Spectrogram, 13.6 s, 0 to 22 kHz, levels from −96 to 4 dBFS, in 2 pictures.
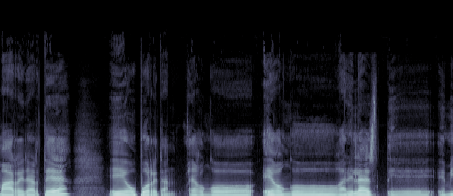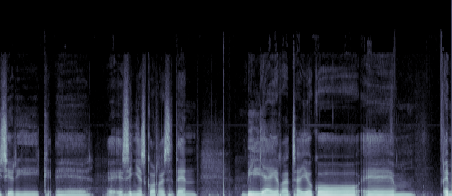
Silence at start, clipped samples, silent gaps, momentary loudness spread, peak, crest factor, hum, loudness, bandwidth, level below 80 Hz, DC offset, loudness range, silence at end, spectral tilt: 0 s; under 0.1%; none; 13 LU; -4 dBFS; 18 dB; none; -21 LUFS; 11 kHz; -52 dBFS; under 0.1%; 7 LU; 0 s; -6.5 dB/octave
